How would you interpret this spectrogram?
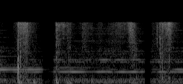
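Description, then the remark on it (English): A deck of cards is shuffled before a card is drawn, with a couple of quick riffling bursts separated by brief pauses, crisp and fairly quiet, with no talking. “So let me just draw a card to see, and then we're going to do some light language.”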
